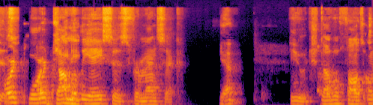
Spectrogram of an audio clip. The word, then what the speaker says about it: Mensik: I don't think it's Menchik if it was I Ch think it's C. Mensik also.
